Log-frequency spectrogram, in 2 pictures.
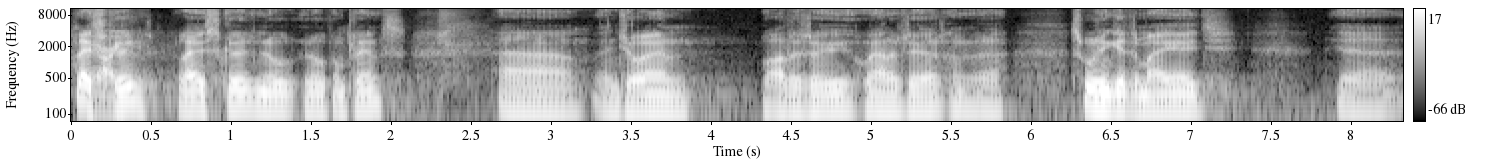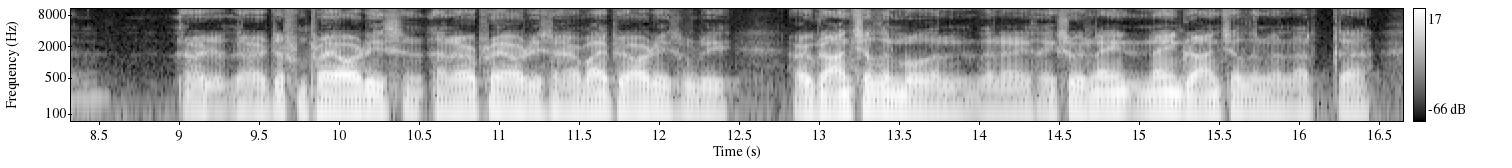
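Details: Man nearly 65 with Parkinson's disease, voice problem noticed before diagnosis, also word-finding difficulty; hypokinetic dysarthria (Parkinson's disease speech).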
